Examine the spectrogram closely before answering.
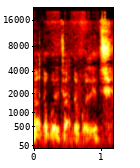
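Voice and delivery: whispered cuddling words; whispered comfort to a cat; whispered soothing. Real, not acted.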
